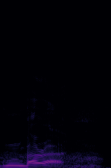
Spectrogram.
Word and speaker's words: Edinburgh: language they are from Europe they talk about Eden Bor we have a Brazilian couple here how do you pronounce it again edin bgo edin bgo edenburgh people say Edinburgh what's the correct way to say it Edinburough and it seems a couple of the tourists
